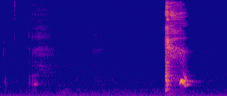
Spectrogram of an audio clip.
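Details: Person feeling unwell: quiet room with faint earlier sounds, then a single sharp cough burst with a brief voiced tail; cough.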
